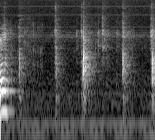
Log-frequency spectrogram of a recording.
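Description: Faint rustling and scuffing of hands rolling an egg-dipped dough ball through breadcrumbs in a glass bowl, three short scuffs spread over the second half.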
